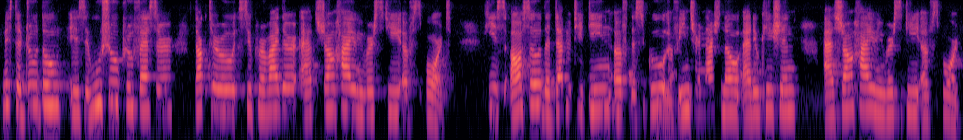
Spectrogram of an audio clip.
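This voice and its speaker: Higher-voiced woman giving a formal welcome. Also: steady tone, normal speed, a bit bright, poor audio. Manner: formal, clear introduction. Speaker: class presenter. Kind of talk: scripted announcement.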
